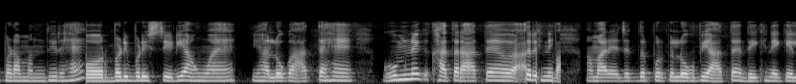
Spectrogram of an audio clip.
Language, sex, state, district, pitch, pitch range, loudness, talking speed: Hindi, female, Chhattisgarh, Bastar, 175 Hz, 170-185 Hz, -18 LUFS, 195 wpm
